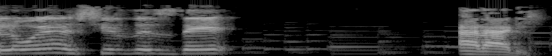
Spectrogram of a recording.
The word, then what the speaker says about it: Harari: Dinos cómo se pronuncia. – Harari, porque H es muda.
